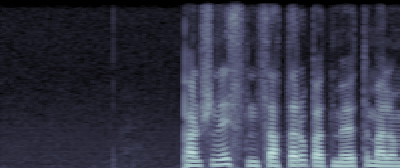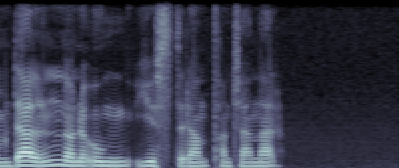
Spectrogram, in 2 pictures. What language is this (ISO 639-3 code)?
nor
